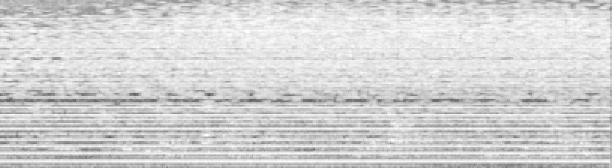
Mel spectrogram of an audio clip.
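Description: Near silence apart from a faint, steady electrical mains hum in the audio feed.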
